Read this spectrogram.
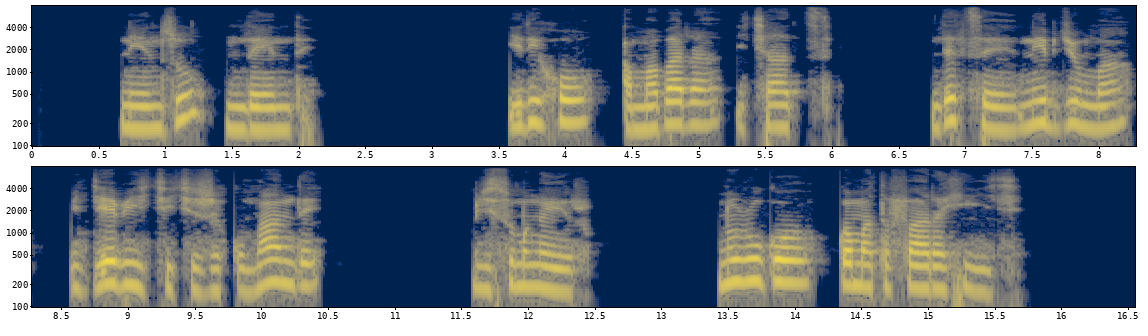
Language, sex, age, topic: Kinyarwanda, female, 25-35, government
